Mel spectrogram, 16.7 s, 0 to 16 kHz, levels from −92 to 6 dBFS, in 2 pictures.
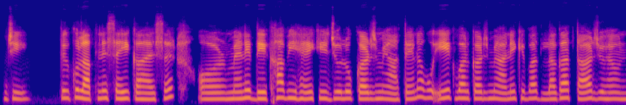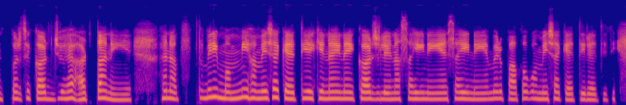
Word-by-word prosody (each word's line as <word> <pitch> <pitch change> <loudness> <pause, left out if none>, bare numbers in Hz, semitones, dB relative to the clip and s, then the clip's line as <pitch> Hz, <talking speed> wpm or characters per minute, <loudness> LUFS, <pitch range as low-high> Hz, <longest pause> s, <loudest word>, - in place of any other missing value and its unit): जी। 225 0 +1 0.4
बिल्कुल, 255 +1 +1
आपने 240 +2 +5
सही 240 0 +3
कहा 220 0 +2
है 215 0 +1
सर 260 +7 -2 0.4
और 220 0 -2
मैंने 230 +4 +1
देखा 230 +3 +5
भी 255 -1 0
है 230 0 +2
कि 240 +1 -1
जो 240 +1 +3
लोग 240 0 -3
कर्ज़ 225 0 +3
में 235 -1 -3
आते 210 +1 -3
हैं 230 - -1
ना 290 +2 -3
वो 260 - -3
एक 245 +2 +4
बार 250 -1 0
कर्ज़ 235 -1 -2
में 240 0 -4
आने 220 +2 0
के 245 - -4
बाद 245 -1 -4
लगातार 230 +1 0
जो 230 +1 -3
है 225 0 -3
उन 220 -1 -6
पर 235 -1 -3
से 250 - -4
कर्ज़ 225 -1 +2
जो 235 - -5
है 250 +2 -1
हटता 240 +5 +2
नहीं 195 -4 -4
है, 195 - -9 0.4
है 255 - -1
ना? 245 -2 -1 0.3
तो 255 - -8
मेरी 285 +3 +4
मम्मी 250 +2 0
हमेशा 250 +1 +1
कहती 240 0 +3
है 240 - +3
कि 245 -1 +2
नहीं, 235 0 +2
नहीं 230 -1 +3
कर्ज़ 230 -2 +2
लेना 220 0 -1
सही 225 0 -1
नहीं 215 0 +1
है 220 - +1
सही 230 +1 0
नहीं 215 0 -2
है 215 - -3
मेरे 235 0 -4
पापा 215 +2 -5
को 240 0 -9
हमेशा 220 +1 0
कहती 205 +1 -4
रहती 200 -1 -8
थी। 220 - -18
230 Hz, 235 wpm, -23 LUFS, 220-245 Hz, 0.4 s, आपने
